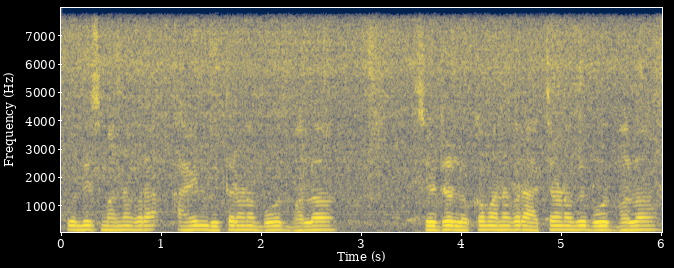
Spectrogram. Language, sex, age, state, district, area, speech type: Odia, male, 30-45, Odisha, Sundergarh, urban, spontaneous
